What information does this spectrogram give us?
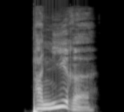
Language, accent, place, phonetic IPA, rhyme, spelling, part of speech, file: German, Germany, Berlin, [paˈniːʁə], -iːʁə, paniere, verb, De-paniere.ogg
- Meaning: inflection of panieren: 1. first-person singular present 2. first/third-person singular subjunctive I 3. singular imperative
